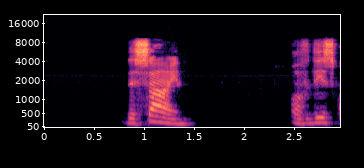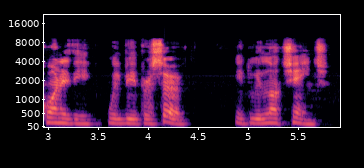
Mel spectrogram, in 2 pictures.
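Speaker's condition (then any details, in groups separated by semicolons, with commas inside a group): No condition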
